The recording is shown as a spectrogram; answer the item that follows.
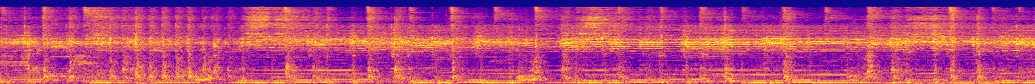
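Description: Rock band playing live: drum kit, bass guitar and electric guitar at a steady driving beat, without vocals.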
